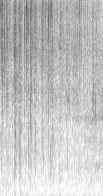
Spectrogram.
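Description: Clear plastic shrink-wrap on a sticker set crinkling softly under the fingers as the package is handled and turned over, with small irregular crackles.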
